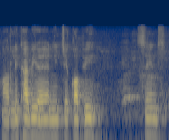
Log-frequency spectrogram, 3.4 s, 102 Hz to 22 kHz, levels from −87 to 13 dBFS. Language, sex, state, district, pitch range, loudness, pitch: Hindi, male, West Bengal, Alipurduar, 115-120 Hz, -22 LUFS, 120 Hz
